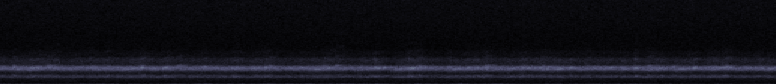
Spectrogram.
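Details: Many frogs croaking in a wetland during spring, a live unlooped recording: continuous pulsing drone of overlapping trills, a middle band and a brighter upper band, level and steady for the whole stretch.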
